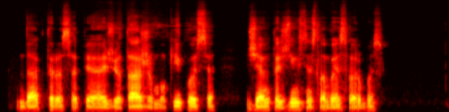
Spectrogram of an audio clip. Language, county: Lithuanian, Telšiai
